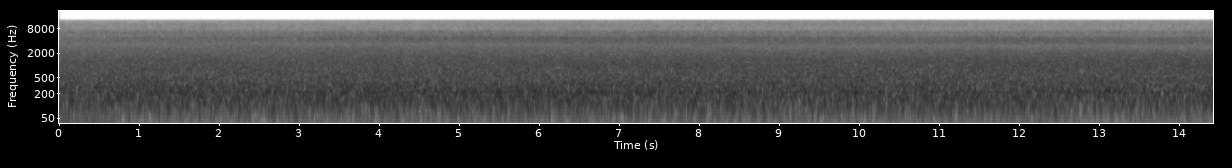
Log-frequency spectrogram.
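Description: Muddy floodwater rushing and churning over rocks in a stream swollen by heavy rain, a steady, unbroken rushing noise.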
